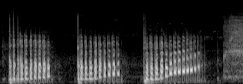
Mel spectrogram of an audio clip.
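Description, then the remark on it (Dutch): A mother cat, on coming in and seeing her kittens, calls them with three rolling, purr-like trilling calls in quick succession, each rising slightly in pitch, clear, followed by a brief soft rustle. “De moederpoes, eh, zodra zij binnenkomt en haar eh, kittens ziet, dan ze dit geluid.”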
